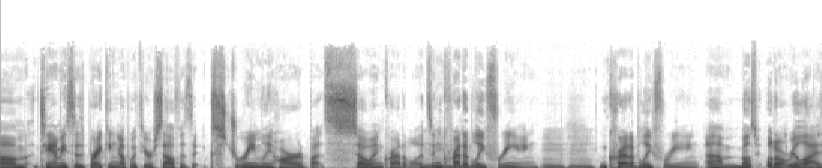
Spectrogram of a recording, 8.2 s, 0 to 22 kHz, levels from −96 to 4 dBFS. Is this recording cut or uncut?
uncut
